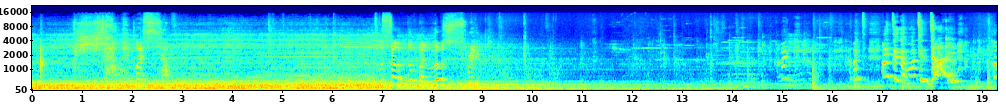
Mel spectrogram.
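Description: A man speaks out loudly and dramatically in a large room.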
